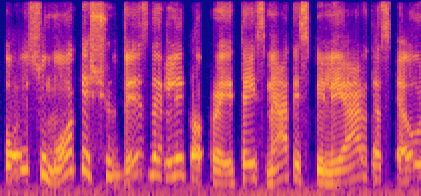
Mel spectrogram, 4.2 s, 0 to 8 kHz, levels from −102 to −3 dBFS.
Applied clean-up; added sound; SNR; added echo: neural diffusion model UNIVERSE++.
